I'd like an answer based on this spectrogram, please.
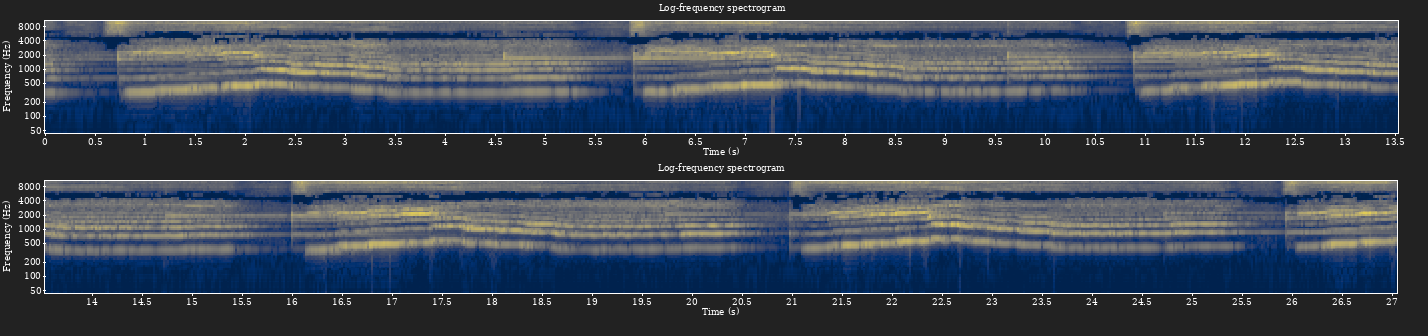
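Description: Solo female voice singing vocal warm-up scales. The same phrase runs up and back down, then settles on a held note, and repeats about every five seconds, each time a half step higher.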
